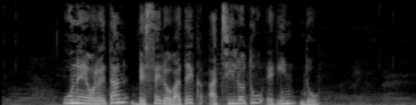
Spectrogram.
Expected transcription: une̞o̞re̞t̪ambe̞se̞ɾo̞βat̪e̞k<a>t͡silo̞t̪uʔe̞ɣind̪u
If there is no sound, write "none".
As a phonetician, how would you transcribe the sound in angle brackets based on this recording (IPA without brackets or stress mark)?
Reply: a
